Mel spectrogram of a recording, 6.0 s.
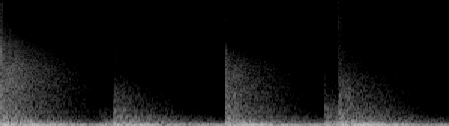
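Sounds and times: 
bass drum: 0.0 - 5.9.

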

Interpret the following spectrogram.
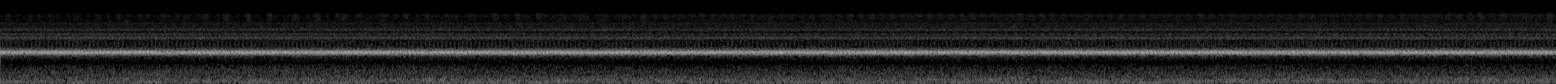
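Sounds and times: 
cicadas droning: 0.0 - 15.5.

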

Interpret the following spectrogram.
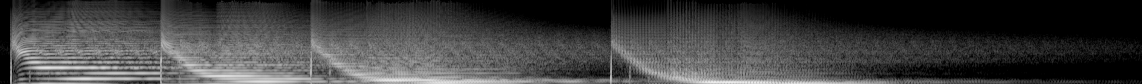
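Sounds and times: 
psychedelic synth music: 0.1 - 8.9.

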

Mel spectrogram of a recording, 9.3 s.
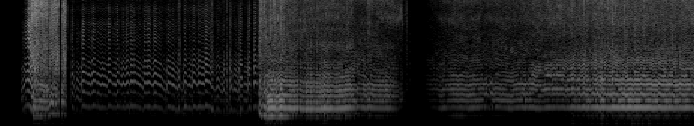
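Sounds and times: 
bee buzzing: 0.4 - 9.2.

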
